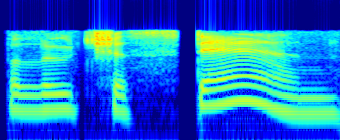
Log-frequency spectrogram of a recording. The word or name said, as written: Baluchistan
